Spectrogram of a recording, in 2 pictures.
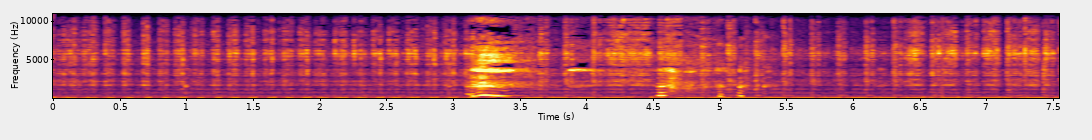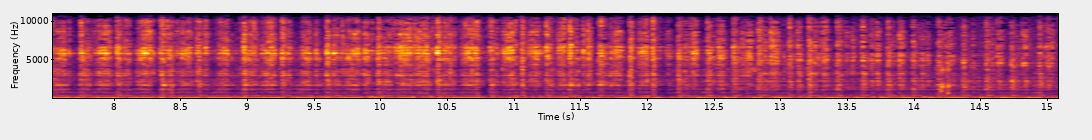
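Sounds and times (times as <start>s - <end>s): pickup truck engine running steadily: 0.0s - 15.0s.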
